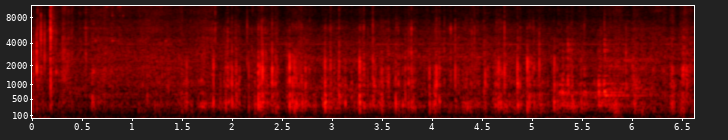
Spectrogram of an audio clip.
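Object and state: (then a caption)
Leather handbag. A medium red pebbled-leather handbag with zipper pockets lies on a mat while long blue-painted nails and fingertips scratch and tap the leather front near the zipper pocket. Many quick, dry scratches and soft taps come through as a steady crinkly rustle with bright, crackly edges and almost no low end. Bracelets with charms and beads on the wrists may add a faint jingle.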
